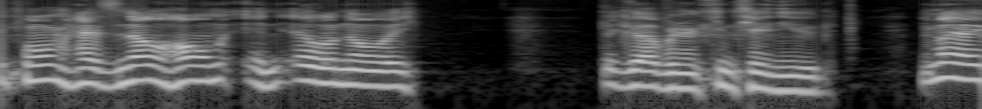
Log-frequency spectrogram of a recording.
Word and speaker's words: Illinois: think it's Illinois but they uh don't like it when you say Illinois even though that's how it's spelled but it's really Illinois State Police a judge Wednesday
